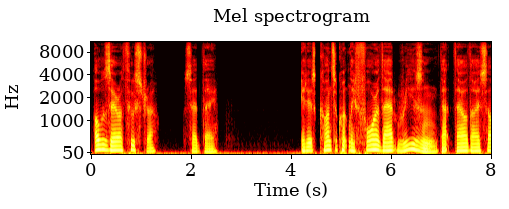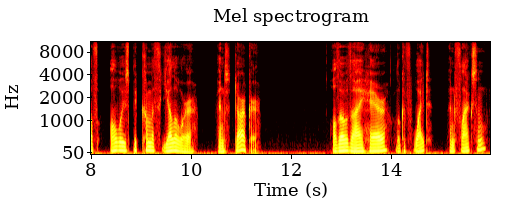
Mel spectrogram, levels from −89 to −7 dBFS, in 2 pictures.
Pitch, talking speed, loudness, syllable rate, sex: 110 Hz, 95 wpm, -21 LUFS, 3.9 syllables/s, male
